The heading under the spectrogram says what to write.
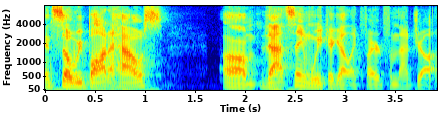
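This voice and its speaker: Fairly quick speech from a man in an Upper Midwest accent, in a very clean recording with a silent background. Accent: Upper Midwest American. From North Dakota. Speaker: construction company owner. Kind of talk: casual chat. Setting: hotel room in Las Vegas, drinking beer.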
